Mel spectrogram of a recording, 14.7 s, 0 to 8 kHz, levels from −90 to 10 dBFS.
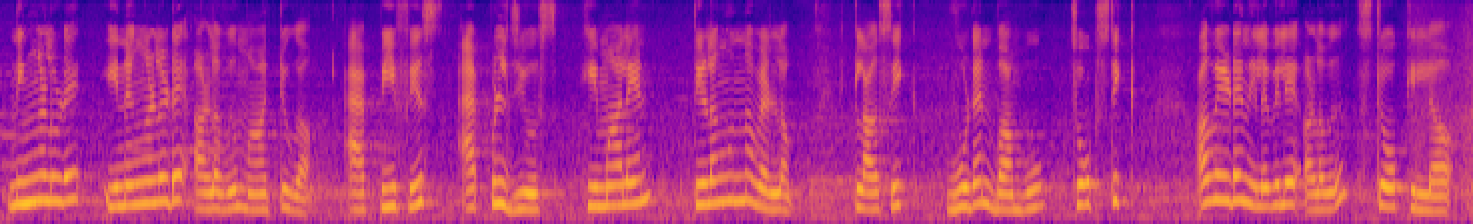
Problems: constant background noise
